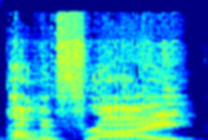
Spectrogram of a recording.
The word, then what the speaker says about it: Pawliw-Fry: with Seth deckman our special guest is JP palu fry welcome to the show JP you say my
